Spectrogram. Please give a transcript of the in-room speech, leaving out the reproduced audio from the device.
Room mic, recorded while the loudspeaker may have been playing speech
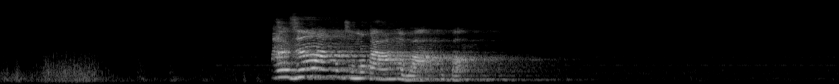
啊，真的吗？真的吧？好吧，好吧，

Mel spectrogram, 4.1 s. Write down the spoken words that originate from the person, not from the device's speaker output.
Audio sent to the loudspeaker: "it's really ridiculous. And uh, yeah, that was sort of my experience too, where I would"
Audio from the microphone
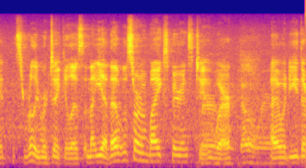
Maryland and Delaware. And

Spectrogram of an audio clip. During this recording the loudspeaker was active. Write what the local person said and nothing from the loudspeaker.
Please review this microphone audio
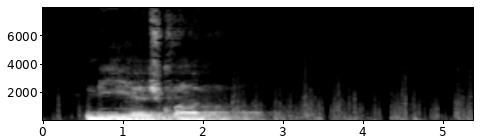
mais euh, je crois

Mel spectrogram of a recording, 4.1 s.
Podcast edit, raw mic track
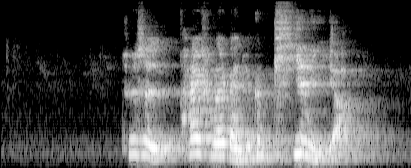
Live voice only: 就是拍出来感觉跟霹雳一样。

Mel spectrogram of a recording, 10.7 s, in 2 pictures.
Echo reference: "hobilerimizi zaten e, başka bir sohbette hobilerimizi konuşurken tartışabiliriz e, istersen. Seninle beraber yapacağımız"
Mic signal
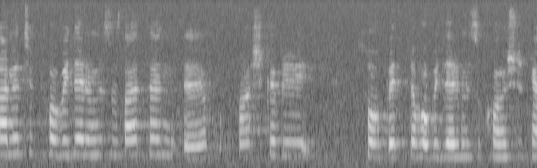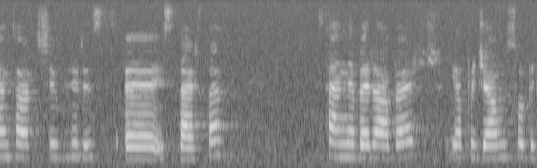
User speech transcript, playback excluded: none

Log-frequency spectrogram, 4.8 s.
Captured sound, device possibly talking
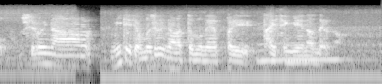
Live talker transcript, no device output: うーん。

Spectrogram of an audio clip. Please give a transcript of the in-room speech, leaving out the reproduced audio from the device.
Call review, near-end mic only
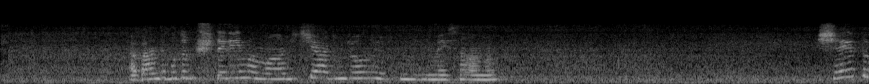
none

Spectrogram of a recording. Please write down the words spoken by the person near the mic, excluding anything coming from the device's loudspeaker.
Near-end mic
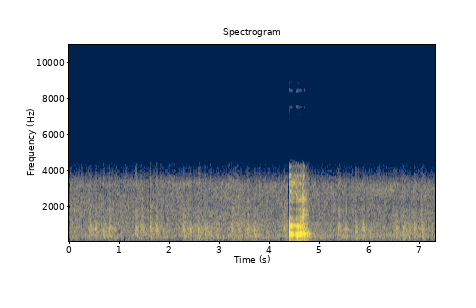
oh, go ahead.

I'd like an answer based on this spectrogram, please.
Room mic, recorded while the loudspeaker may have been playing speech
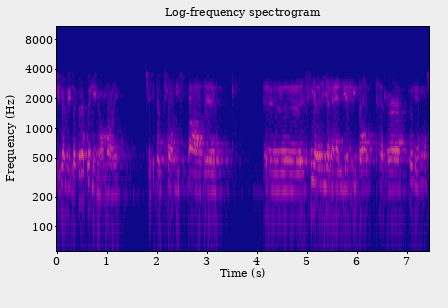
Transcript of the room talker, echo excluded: none

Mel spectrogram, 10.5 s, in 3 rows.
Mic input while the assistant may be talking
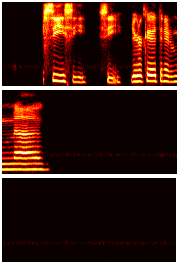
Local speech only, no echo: Sí, sí, sí. Yo creo que debe tener una

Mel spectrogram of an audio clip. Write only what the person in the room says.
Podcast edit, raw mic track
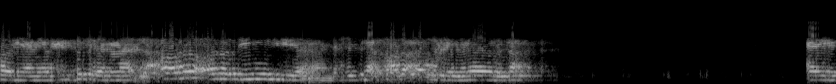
في حتة الآراء دي يعني

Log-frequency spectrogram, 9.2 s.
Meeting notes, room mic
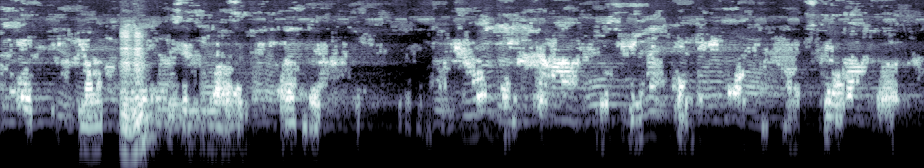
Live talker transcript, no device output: Mhm.

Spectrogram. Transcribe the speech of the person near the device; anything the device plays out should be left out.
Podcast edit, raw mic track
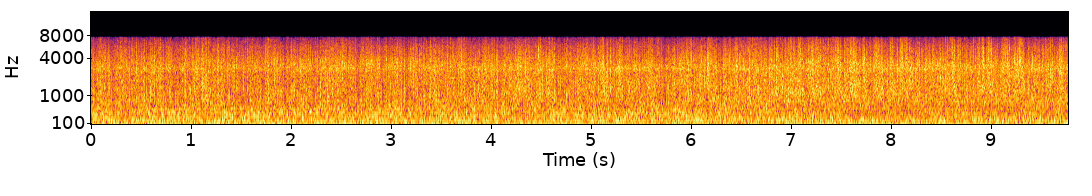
none

